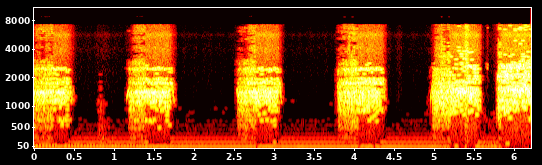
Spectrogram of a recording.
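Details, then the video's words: Barn owl on a nest, the male visiting the female, who does not want him there and refuses his nuzzling; recorded 6 July 2013 at 10:30 by nest camera. Broad, harsh hissing screeches about every second, with a steady low hum behind. "MrCBO visits, Mrs doesn't want him there"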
